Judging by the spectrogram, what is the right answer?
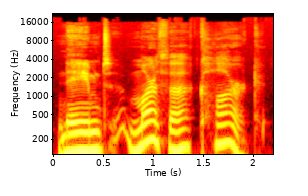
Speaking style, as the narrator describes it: said a cool voice

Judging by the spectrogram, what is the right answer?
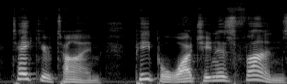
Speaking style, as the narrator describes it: Sydney says

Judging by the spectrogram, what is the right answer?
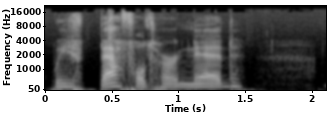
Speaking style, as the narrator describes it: said to me in an undertone

